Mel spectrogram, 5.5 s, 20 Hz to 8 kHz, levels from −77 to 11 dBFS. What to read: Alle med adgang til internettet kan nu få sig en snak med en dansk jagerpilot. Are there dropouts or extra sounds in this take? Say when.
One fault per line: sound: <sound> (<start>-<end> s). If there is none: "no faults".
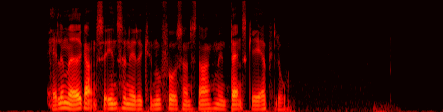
no faults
